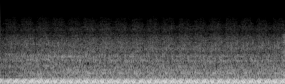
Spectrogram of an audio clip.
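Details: Ford F450 V8 at an uneven, lumpy idle with a stumbling low beat about twice a second, missing on some cylinders. It is worse on rainy days. The owner suspects compression loss, not yet confirmed.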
